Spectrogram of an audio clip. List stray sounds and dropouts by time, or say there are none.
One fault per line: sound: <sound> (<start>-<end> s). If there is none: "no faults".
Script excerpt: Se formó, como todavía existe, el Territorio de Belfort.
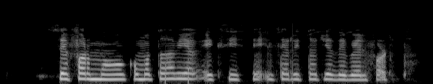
no faults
